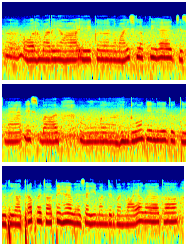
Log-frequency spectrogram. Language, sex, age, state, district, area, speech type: Urdu, female, 30-45, Uttar Pradesh, Aligarh, rural, spontaneous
